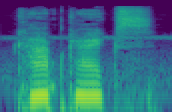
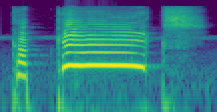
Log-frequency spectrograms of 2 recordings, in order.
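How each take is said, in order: First: Reluctant, quiet mumble of surrender; Applejack. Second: Very high, loud excited shout; piercingly high, gleeful cry; exuberant squeal. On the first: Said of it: "Applejack sighed deeply and took the treat". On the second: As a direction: belt it out at the top of a squeaky voice. Song's big excited final cry. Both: Acted.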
